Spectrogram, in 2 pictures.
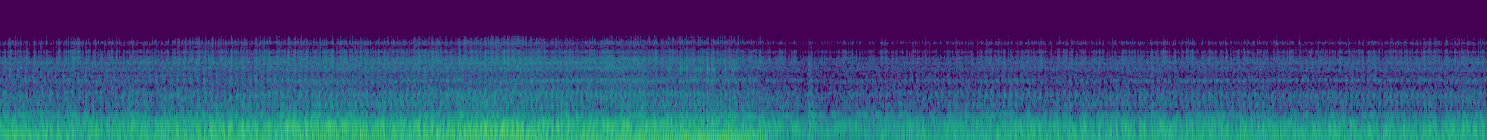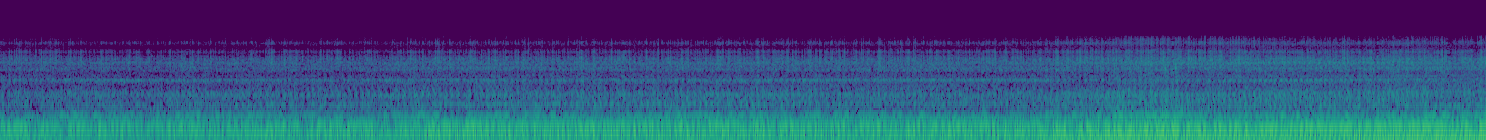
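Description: Harley-Davidson motorcycle riding at road speed: engine and wind rumble heard from low beside the front wheel. The rumble drops suddenly about seven and a half seconds in, then builds again near the end.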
